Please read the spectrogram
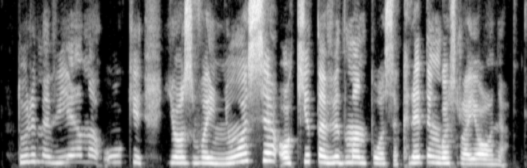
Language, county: Lithuanian, Vilnius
